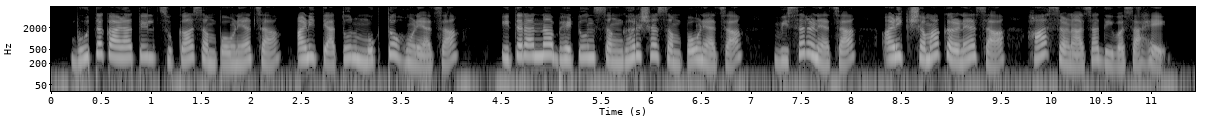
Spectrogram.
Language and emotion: Marathi, neutral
